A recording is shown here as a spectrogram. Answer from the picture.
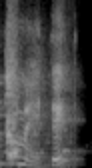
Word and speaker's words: promette: Noi la pronunciamo la finale, quindi promette.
